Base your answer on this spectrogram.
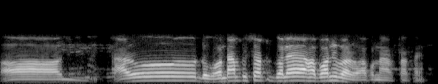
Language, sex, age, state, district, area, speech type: Assamese, male, 30-45, Assam, Sivasagar, rural, conversation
